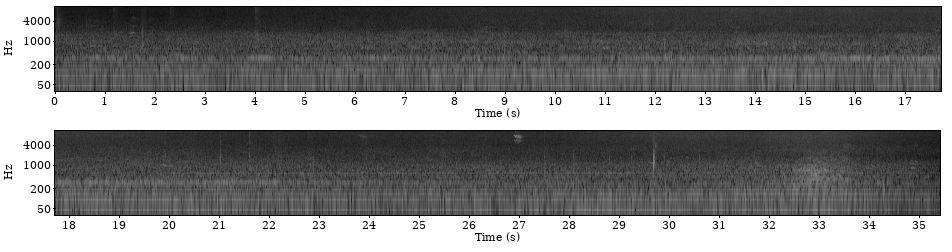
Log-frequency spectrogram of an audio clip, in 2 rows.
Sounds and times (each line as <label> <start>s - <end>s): Traffic gets louder 29.0s - 35.4s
